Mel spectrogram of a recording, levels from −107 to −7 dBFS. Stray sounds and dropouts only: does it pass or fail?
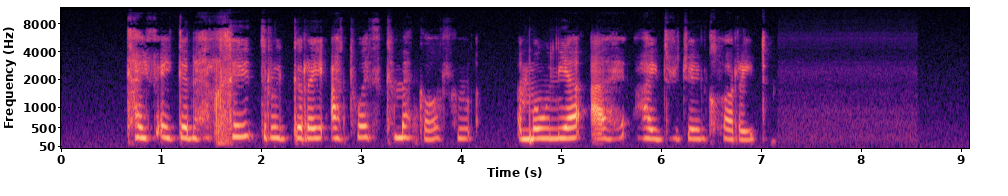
pass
